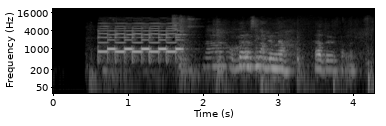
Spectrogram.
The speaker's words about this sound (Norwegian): Hun som akkurat ringte på døra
